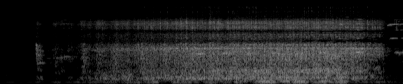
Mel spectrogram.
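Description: Sewing machine stitching a folded strip of black cloth. A click comes about half a second in, then the machine speeds up to a steady run and stops abruptly near the end.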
